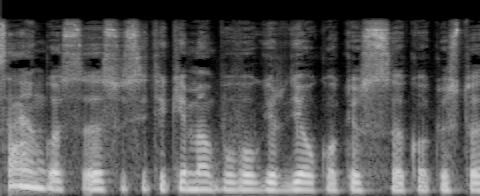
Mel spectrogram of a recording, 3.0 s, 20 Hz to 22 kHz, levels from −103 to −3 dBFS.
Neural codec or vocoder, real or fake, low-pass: none; real; 14.4 kHz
